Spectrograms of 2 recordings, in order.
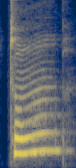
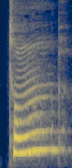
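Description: No difference in how they are said.

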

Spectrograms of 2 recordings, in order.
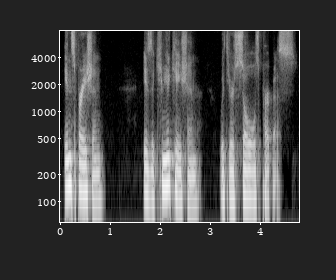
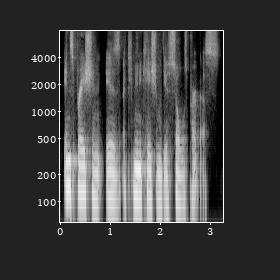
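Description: First: It is said slowly and deliberately. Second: It is said at a normal pace.

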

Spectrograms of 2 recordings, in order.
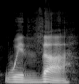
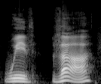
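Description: First: The two th sounds merge into one. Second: The two th sounds are said separately. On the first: "when we speak really quickly, ... we'll say with the" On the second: "instead of saying with the"

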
